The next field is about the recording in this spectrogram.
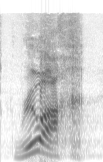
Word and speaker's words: ruach: Well, the Hebrew word that's used here for spirit is the Hebrew ruach. Ruach. And no, I'm not hawking a loogie, like that's how it's pronounced.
